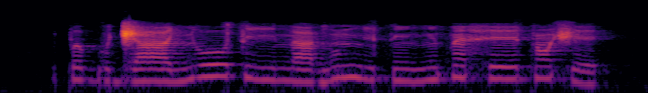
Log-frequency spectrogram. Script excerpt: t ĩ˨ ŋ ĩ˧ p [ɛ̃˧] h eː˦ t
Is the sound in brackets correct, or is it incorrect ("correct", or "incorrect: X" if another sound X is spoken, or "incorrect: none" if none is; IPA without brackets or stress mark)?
correct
